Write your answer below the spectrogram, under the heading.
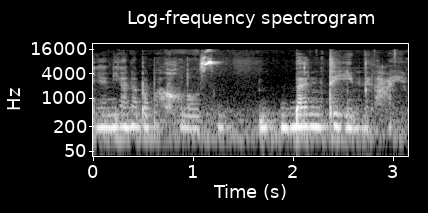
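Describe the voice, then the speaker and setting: A woman speaks with an Egyptian accent. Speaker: ASMR and storytelling YouTuber. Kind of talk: casual vlog talk to viewers. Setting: at home, recording at dawn. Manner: trying to speak softer; animated.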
